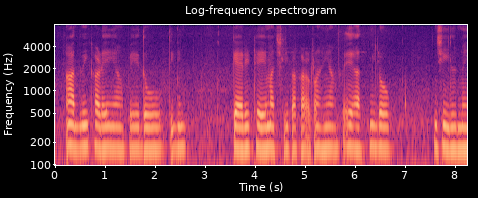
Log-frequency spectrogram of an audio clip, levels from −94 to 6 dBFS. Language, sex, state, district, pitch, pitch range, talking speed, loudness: Hindi, female, Jharkhand, Jamtara, 160 Hz, 160-165 Hz, 130 wpm, -16 LUFS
